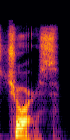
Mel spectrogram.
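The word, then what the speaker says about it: չորս: Number four is chores. It's just one quick strong syllable.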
